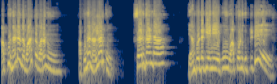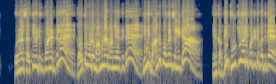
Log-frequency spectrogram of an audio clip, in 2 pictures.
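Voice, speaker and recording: A voice actor doing fast-talking Tirunelveli friends. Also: mid-range voice, very animated. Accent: Tirunelveli Tamil. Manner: casual, teasing banter. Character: young male friends chatting. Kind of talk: cartoon voice acting.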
